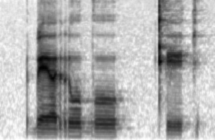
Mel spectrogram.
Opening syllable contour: low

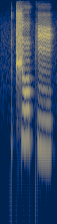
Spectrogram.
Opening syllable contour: high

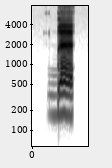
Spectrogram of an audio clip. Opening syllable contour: low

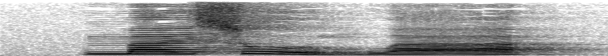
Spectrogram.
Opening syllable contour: high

